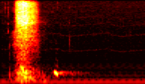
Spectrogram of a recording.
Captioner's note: sniffs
